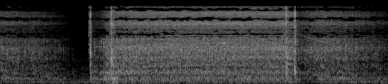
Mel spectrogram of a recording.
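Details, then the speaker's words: Failing starter motor removed from vehicle and bench-run off a battery, signal terminal fed by a power probe: clunk then thin, high whir for about two seconds, unhealthy and worn out; current draw graphed on oscilloscope. "and you can hear it it does not sound healthy whatsoever it's not having fun"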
